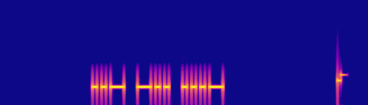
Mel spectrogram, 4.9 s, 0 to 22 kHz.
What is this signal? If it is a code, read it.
Morse code, heard as a keyed tone, about 20 wpm, 700 Hz. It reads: UDV
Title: All Cut Numbers - 3-Digit 20wpm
